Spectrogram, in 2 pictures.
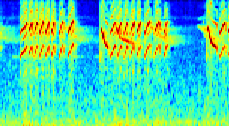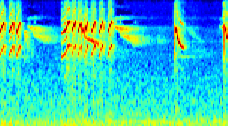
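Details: Oriental white-eye lure call for wild birds: four high, fast twittering phrases under a second each, then isolated sharp downslurred whistles toward the end.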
